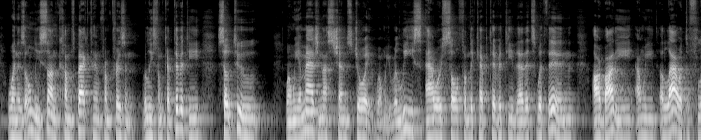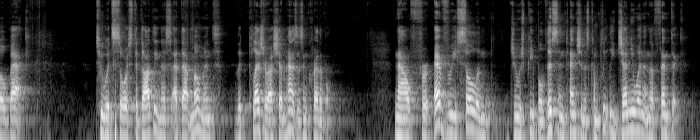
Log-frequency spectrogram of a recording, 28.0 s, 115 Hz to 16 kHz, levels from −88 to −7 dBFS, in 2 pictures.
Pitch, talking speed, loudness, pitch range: 120 Hz, 145 wpm, -22 LUFS, 120-130 Hz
